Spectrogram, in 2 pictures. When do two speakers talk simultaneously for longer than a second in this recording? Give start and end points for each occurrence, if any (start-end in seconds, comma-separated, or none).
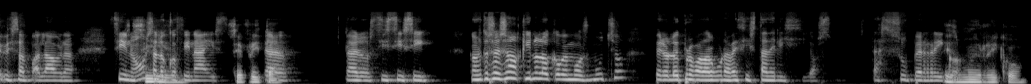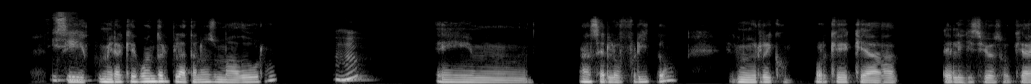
1.2-2.8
